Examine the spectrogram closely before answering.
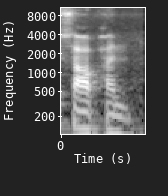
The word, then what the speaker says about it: soften: अब देखो SOFTEN, आखिरी में TEN आया तो फिर T साइलेंट, अगर T साइलेंट तो इसे क्या पढ़ेंगे? साफन, साफन। तो ये हो गया हम लोगों का साफन।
